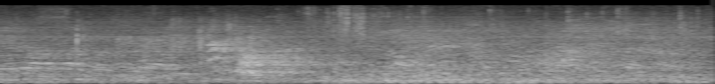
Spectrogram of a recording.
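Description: A dog barking as it runs, over people's voices and general hall noise.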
